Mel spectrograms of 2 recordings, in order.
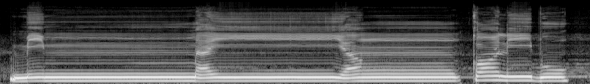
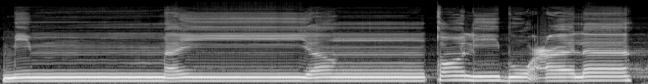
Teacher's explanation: Huruf la kita panjangkan 2 harokat karena di atasnya terdapat alif kecil, kemudian di depannya terdapat alif bengkok atau alif maksoroh ini tidak dibaca atau tidak dianggap ya.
